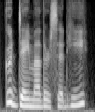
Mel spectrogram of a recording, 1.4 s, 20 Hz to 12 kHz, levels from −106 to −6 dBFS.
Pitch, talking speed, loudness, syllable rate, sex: 230 Hz, 210 wpm, -18 LUFS, 4.9 syllables/s, female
